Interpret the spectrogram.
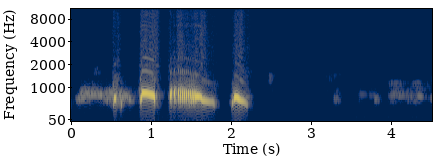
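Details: Morning cooing from a spotted dove kept as a decoy to lure wild birds. One phrase of short hollow coos around a drawn-out, sliding coo comes early, followed by a long quiet stretch.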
